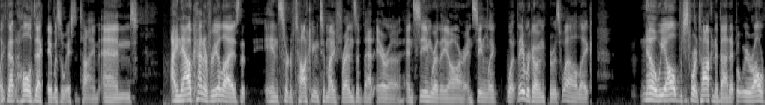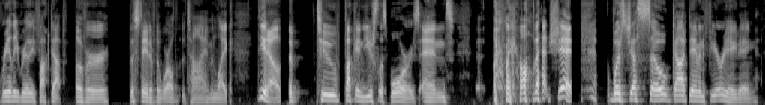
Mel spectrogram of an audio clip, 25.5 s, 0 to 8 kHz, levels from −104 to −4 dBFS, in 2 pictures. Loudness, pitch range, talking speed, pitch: -30 LUFS, 115-150 Hz, 200 wpm, 125 Hz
